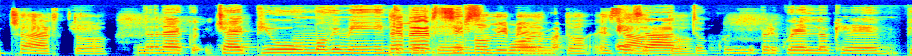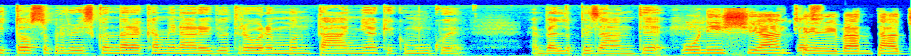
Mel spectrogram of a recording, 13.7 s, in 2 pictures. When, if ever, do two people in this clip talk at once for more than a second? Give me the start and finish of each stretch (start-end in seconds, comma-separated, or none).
2.9-5.3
